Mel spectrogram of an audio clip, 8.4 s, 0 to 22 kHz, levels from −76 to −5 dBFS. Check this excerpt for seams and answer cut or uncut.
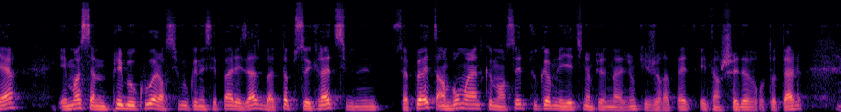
uncut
